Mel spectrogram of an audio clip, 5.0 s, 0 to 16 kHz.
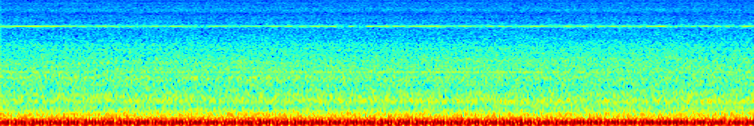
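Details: Ford Capri with Mercedes M113 5.0L V8 swap on new MaxxECU Race: deep, even burble at idle, steady beat, no misfires or knocks, running about 13.8 AFR with stable 32 psi oil pressure; probably smoothest it has run, timing reading still odd.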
